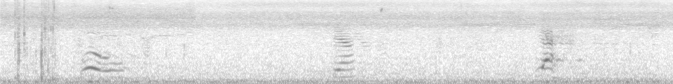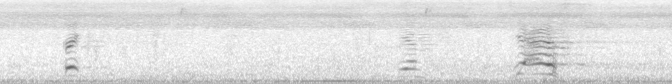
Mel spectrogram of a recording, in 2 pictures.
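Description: A woman's voice giving short one-word cues to a running dog, one every second or two, the last one the loudest.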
